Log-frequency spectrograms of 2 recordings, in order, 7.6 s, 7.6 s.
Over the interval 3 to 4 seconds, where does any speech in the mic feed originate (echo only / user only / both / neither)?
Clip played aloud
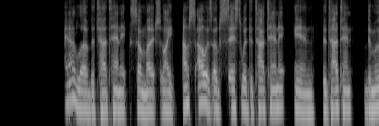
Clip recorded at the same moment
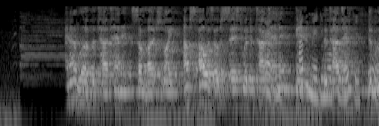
echo only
